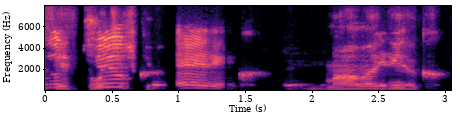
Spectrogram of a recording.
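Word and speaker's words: erik: Эрик. И ударение на последнюю.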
